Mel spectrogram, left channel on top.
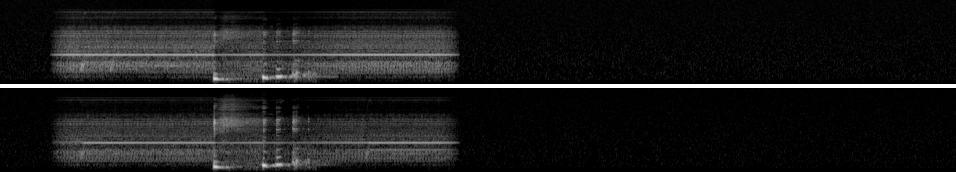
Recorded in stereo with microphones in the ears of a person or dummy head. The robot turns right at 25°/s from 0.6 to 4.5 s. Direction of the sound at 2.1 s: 30° right (ahead or behind).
